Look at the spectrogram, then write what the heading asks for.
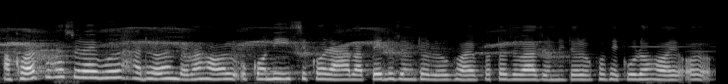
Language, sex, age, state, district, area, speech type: Assamese, female, 30-45, Assam, Udalguri, urban, spontaneous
